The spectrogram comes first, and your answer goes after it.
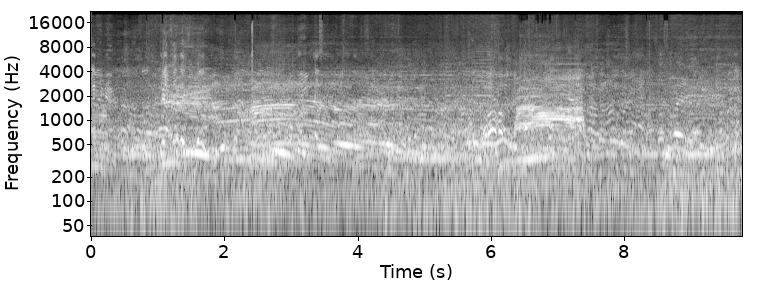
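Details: Sahiwal bull calves for sale at a market in Tangail, 20 August: a series of wavering moos, some overlapping, rising then falling, with a brief harsh bellow near the end, over steady crowd noise and bargaining voices.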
